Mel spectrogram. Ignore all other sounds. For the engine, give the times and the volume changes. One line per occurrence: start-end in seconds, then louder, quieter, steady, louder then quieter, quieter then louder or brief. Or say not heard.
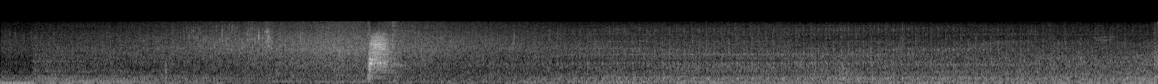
0.0-11.5 quieter then louder.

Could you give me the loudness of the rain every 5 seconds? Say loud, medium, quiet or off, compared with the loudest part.
loud, quiet, quiet.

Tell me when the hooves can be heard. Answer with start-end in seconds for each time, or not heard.
not heard.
